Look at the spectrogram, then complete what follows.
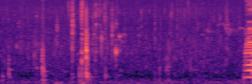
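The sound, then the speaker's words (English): Water from a fridge dispenser pours and splashes in brief, uneven spurts, then a louder, steady stream with a faint mechanical whine kicks in at the very end. “God, I sure love fridge water.”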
